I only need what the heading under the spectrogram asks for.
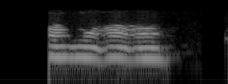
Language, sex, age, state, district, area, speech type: Manipuri, female, 45-60, Manipur, Imphal East, rural, conversation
